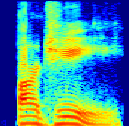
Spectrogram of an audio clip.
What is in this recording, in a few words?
"bargee", American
